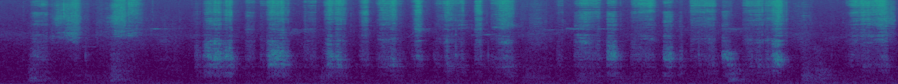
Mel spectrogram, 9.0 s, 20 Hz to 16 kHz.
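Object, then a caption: Charcoal stick on paper sketchbook. A charcoal stick is stroked across the paper of a sketchbook in short, rasping strokes. Quiet, dry scratches come in an irregular rhythm, each a bright hiss with a gritty midrange scrape around 1 kHz that stops almost at once.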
